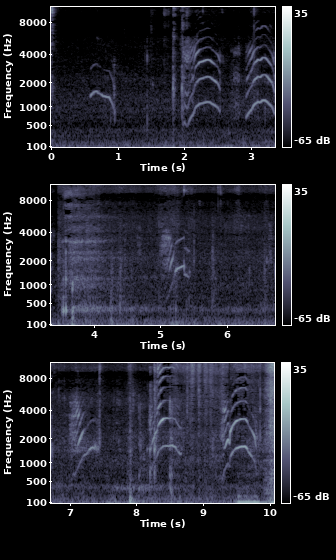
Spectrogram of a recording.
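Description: Newborn kittens mewing: a dozen or so short, high-pitched squeaky mews, each rising and then falling in pitch, some in quick pairs.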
